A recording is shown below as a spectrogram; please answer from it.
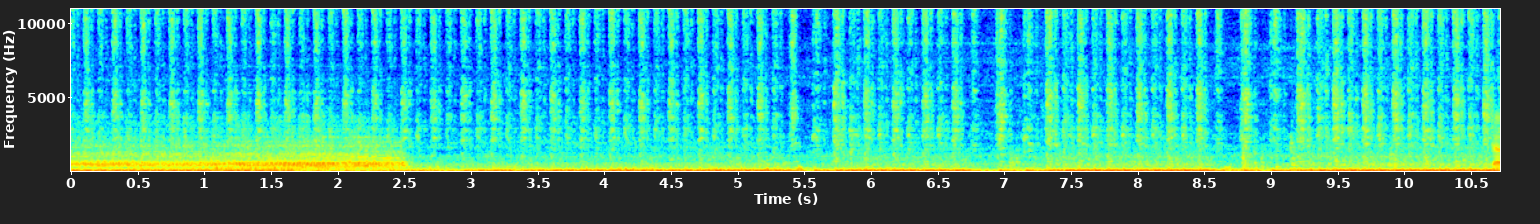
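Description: A 1979 Ford Mustang Indianapolis Pace Car's 302 V8 idles with a steady, loud low rumble, a brief higher tone fading early on while the engine holds a constant drone throughout.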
